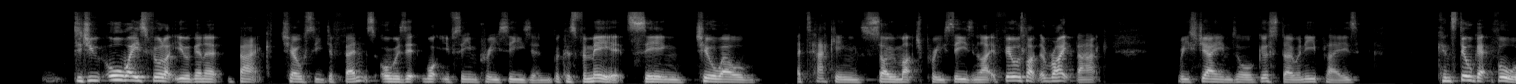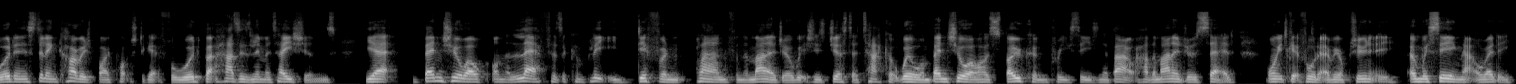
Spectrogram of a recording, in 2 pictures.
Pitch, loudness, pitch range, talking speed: 120 Hz, -24 LUFS, 110-130 Hz, 215 wpm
